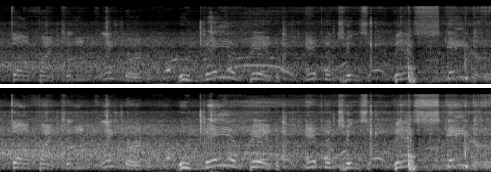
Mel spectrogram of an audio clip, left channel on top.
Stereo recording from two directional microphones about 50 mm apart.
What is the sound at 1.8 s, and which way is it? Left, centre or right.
Speech, right.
